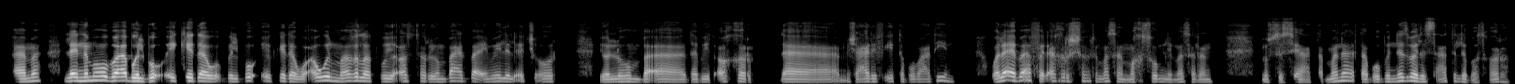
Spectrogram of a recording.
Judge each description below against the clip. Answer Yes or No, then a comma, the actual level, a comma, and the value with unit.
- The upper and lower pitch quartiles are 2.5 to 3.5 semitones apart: No, average, 4.1 semitones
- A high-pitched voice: No, medium, 140 Hz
